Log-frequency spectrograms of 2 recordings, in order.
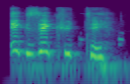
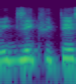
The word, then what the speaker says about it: exécuter: Et comme ça se prononce, ben, le exécuter, c'est pas un e muet, eh bien, on met un accent sur le et.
